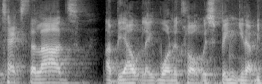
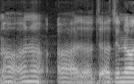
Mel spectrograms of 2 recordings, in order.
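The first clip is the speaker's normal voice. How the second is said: high, softer, stammering fluster; mock panicking; 7 semitones higher, 5 dB quieter than usual. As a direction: play a physio caving under pressure. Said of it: "just panicking".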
